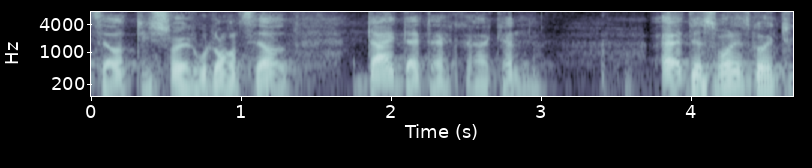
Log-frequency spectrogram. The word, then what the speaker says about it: REcon: How do we pronounce REcon? REcon.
